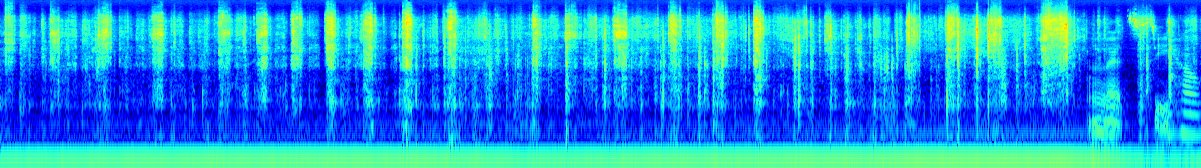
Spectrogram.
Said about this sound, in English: I think I'm going to tear this.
